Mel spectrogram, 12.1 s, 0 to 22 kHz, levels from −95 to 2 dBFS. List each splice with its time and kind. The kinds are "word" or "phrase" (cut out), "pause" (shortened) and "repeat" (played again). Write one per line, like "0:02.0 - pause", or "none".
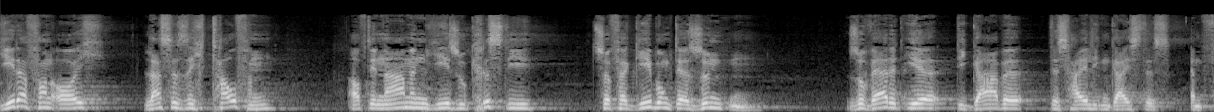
none

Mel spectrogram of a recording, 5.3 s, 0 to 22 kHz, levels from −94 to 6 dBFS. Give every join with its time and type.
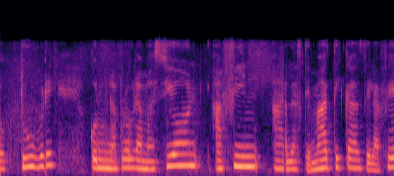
0:02.8 - word
0:03.8 - word

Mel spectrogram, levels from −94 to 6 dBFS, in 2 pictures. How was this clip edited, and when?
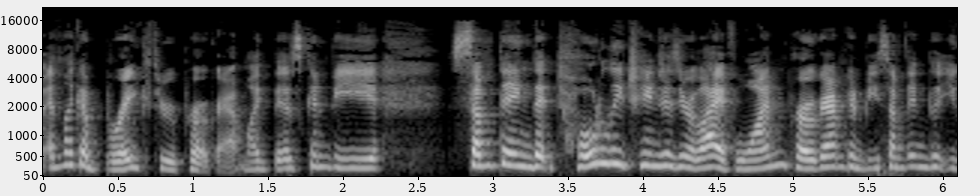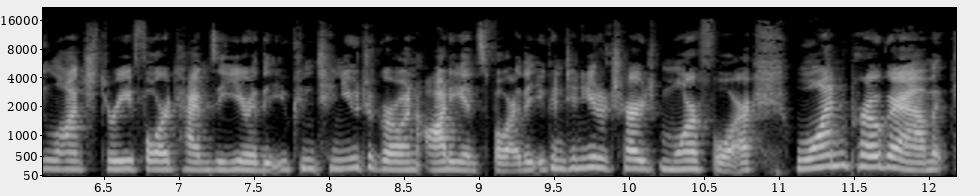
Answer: none

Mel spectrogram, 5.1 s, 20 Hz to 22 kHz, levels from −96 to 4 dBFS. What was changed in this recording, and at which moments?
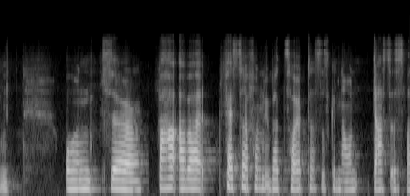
0:01.9 - pause

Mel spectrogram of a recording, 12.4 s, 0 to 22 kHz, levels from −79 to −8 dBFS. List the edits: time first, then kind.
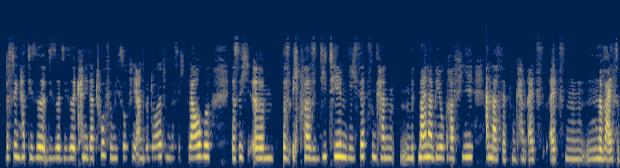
0:05.6 - pause
0:09.7 - word

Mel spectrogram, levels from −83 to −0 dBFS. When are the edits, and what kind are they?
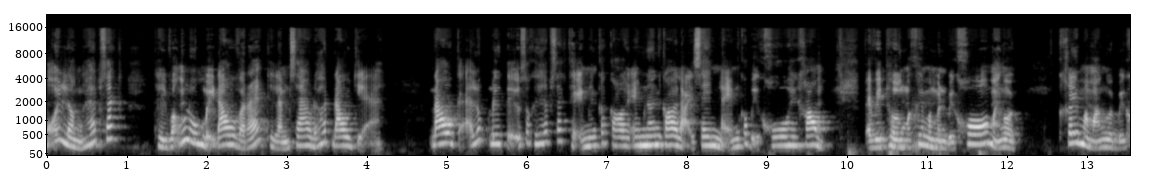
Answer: none

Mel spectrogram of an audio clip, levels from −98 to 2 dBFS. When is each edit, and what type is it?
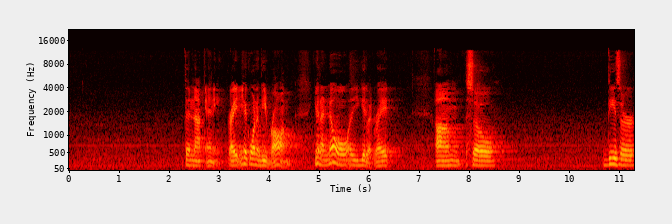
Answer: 0:02.7 - word
0:03.5 - word
0:04.9 - word
0:05.6 - word
0:05.9 - word

